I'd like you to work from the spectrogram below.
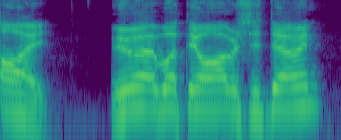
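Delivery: put-on English accent. Joking about Irish independence, acting out the British side: English accent. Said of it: "It's really accent. Good".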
